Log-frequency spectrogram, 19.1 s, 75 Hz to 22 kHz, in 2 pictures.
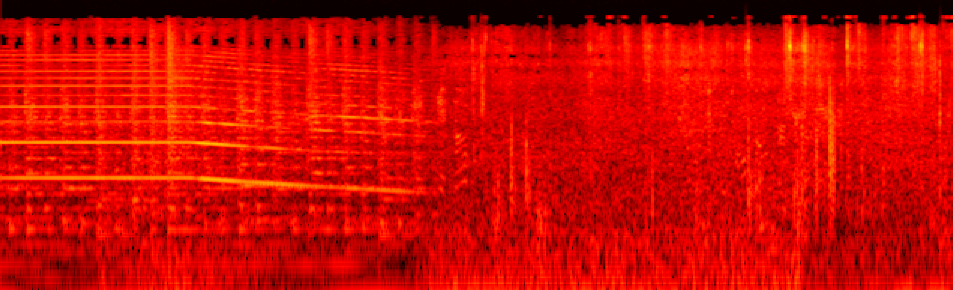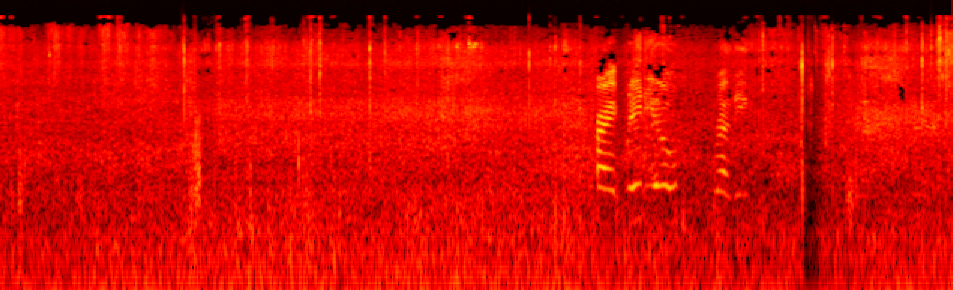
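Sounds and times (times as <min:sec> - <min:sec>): engine and road rumble: 0:00.0 - 0:19.0.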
